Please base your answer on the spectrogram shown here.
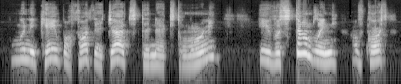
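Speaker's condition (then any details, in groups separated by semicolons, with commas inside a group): Traumatic brain injury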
